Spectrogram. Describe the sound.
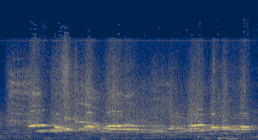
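Several people whistle together on command during a game of Simon Says, their overlapping high tones sustained and uneven throughout, with no talking.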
